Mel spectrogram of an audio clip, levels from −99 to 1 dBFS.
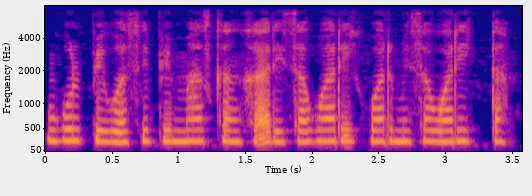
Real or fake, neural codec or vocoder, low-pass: real; none; 7.2 kHz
